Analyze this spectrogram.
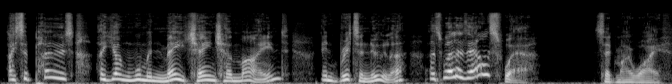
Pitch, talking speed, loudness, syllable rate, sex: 185 Hz, 160 wpm, -16 LUFS, 5.3 syllables/s, male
